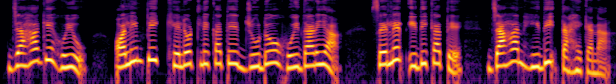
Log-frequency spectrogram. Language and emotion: Santali, neutral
